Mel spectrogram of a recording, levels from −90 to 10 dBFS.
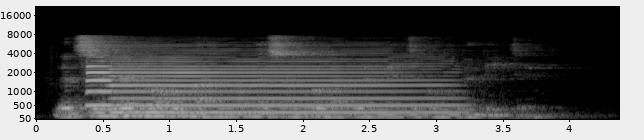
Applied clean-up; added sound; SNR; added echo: none; Wind instrument, woodwind instrument; -3 dB; reverberation time 1.0 s.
